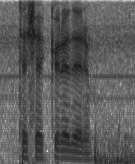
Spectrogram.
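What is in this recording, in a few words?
thank you, Turkish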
